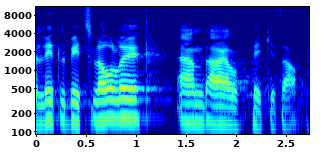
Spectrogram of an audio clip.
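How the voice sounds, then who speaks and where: Fairly slow, fairly even speech from a man with a fairly high pitch and a Swedish accent. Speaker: tech company CEO, keynote speaker. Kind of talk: conference keynote. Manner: hesitant, with fillers.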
